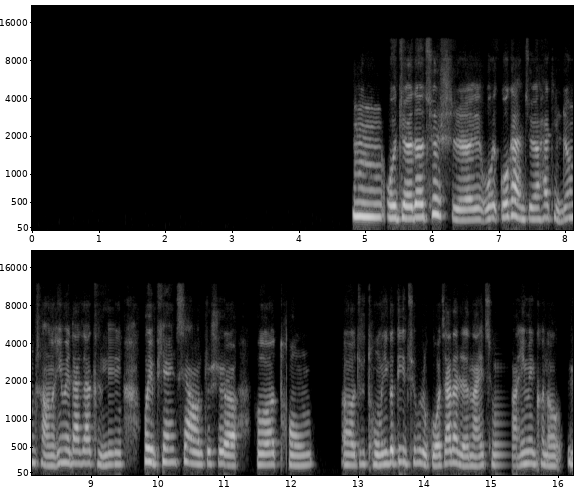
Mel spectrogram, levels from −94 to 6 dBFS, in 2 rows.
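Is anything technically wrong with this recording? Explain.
Yes, the speech has four packet-loss faults; the call path's coding band limit, visible as spectrogram energy stopping near 12 kHz, is expected rather than a fault.

Burst of packet loss, 9.27 to 9.38 s: about 80 ms never arrived, and the receiver extended the last sound as a fading buzz or hiss. It appears on a spectrogram as smeared energy before speech resumes.

Short concealed packet loss, 10.95 to 11.02 s and 13.63 to 13.70 s: roughly 40 ms each was synthesised from the preceding sound, heard as a brief smear or wobble. On a waveform, each shows as a short, overly regular stretch.

Long network dropout, 15.07 to 15.34 s: about 240 ms is missing, likely from a network outage. Concealment stretches the last sound into a decaying buzz or hiss, with no silence. A spectrogram shows a blurred band that fades before speech returns.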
